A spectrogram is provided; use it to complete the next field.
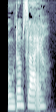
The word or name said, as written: ungdomslejr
